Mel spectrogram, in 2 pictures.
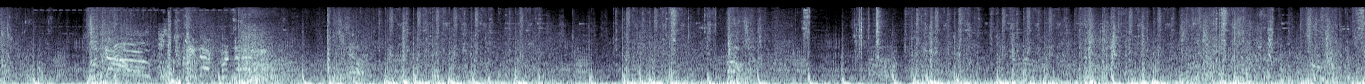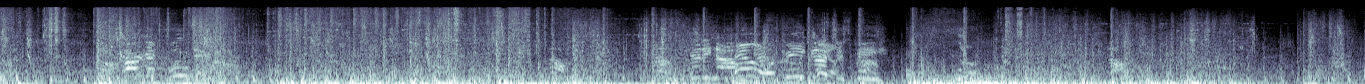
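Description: Pistol shots fire rapidly in bursts.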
